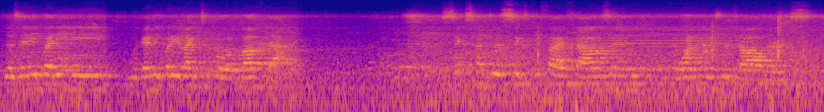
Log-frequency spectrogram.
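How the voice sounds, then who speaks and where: A young woman reads out auction terms in a formal, measured voice, standing in an open covered plaza. She is caught by a camera some way off, so her voice rings with strong echo and a long tail. Steady noise sits under her words. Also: mid-range voice. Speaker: foreclosure auction commissioner. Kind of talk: reading legal auction terms aloud. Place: outdoor covered plaza of a building. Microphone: far camera on a tripod. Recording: echoey distant outdoor camera audio.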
